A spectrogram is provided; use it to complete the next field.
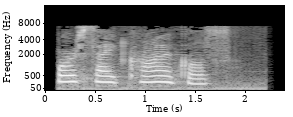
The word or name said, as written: Forsyte Chronicles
